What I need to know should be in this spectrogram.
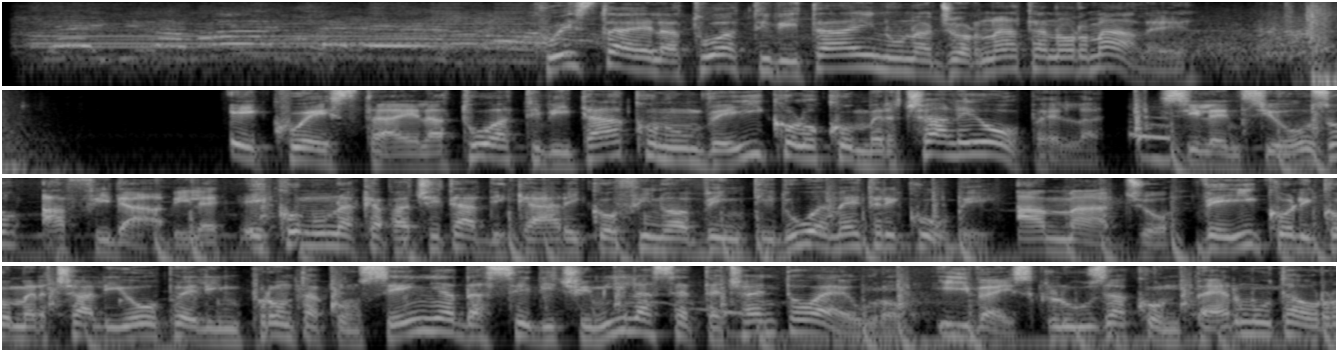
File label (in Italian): radio; opel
